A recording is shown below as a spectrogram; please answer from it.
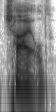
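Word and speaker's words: Schild: to pronounce the s s-c-h-i-l-d like the end of Roth's child but take out the Roth that's what his name is it's child Rudolph 's child Smithsonian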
